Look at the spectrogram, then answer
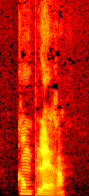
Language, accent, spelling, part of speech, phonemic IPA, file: French, France, complaire, verb, /kɔ̃.plɛʁ/, LL-Q150 (fra)-complaire.wav
- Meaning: 1. to get stuck in, to get caught in 2. to take pleasure in, to bask in 3. to wallow, to revel in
